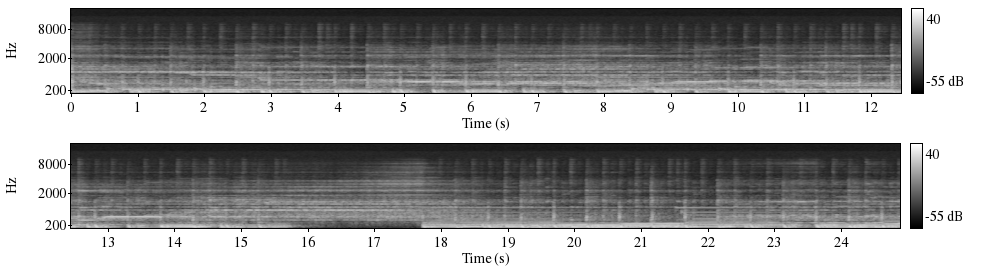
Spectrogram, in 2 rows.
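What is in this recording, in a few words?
background music pub; yakuza ryu ga gotoku kiwami 2 pc gamerip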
